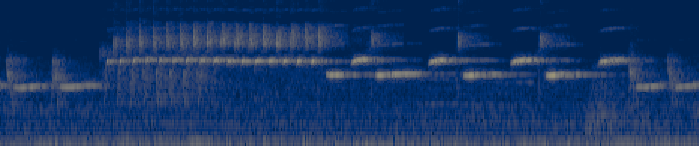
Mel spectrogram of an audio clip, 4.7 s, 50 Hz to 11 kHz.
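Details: Discontinuous song of a Moroccan Timbrado canary, 2021: low whistled notes, a fast buzzing rattle, then clear whistles repeated with short gaps between them.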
